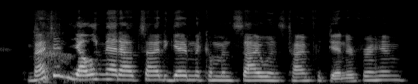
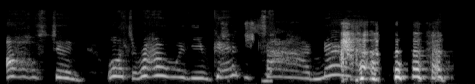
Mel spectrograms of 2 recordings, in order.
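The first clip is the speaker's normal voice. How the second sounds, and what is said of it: Southern accent, talking out of mouth-side. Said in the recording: “I end up sounding like JR, yelling Austin ... give yourself a southern accent and talk on the side of your mouth”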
